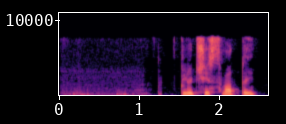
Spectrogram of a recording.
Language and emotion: Russian, neutral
